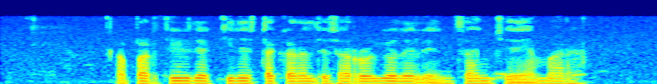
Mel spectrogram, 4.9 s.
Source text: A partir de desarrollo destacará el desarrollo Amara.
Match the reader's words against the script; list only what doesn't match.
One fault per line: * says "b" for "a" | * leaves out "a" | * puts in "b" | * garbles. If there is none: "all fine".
* says "aquí" for "desarrollo"
* puts in "del Ensanche de"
